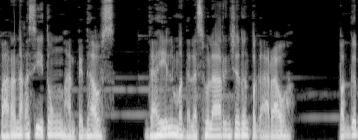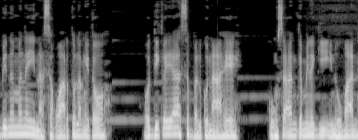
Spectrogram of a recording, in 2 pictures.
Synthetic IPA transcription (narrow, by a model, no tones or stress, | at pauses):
paːɾɐnɐkɐsiɪt̪o̞ŋɦant̪ɛd̪̚haws | d̪aːhɪlmɐd̪ɐlaswɐlaːɾɪnʃad̪o̞npɐɡʔaːɾɐw | pɐɡːɐbɪnɐmanɐjnaːsɐkwaɾt̪olɐŋɪt̪o̞ | ʔod̪ikɐjasɐbɐlkʊnaːɦɛ | kʊŋsɐʔankɐminɐɡiʔɪnuːmɐn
